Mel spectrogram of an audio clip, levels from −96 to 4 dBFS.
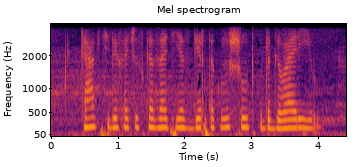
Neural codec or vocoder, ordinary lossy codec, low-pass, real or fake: none; AAC, 24 kbps; 3.6 kHz; real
